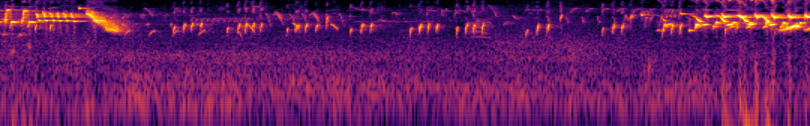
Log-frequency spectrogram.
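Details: Goldfinch singing in company with canaries and mules to stimulate other songbirds: a loud trill ending in a downward sweep, a long run of crisp separated chirps, then a final burst of rapid bright twittering.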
